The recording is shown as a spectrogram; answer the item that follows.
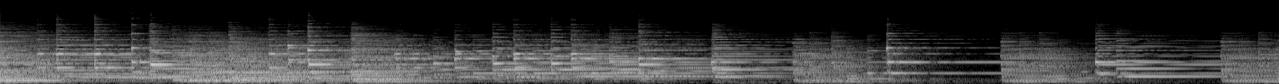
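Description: Steinway Model D concert grand piano played solo in fast, accented chords and runs. About eight seconds in it turns quieter and sparser, with a held chord, then picks up again near the end.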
